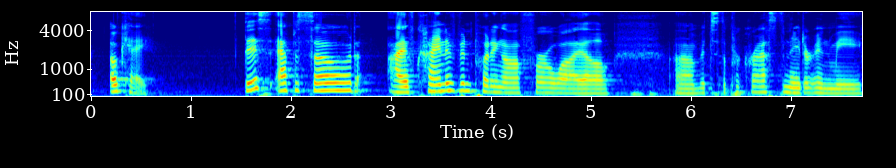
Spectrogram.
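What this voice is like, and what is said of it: Congested voice with sniffles. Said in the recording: “I have a little bit of a cold, so pardon me if you hear some sniffles”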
